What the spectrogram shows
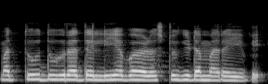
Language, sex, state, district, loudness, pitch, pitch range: Kannada, female, Karnataka, Bidar, -13 LUFS, 210 Hz, 200-215 Hz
